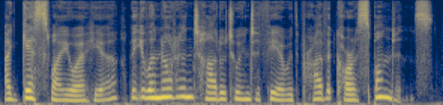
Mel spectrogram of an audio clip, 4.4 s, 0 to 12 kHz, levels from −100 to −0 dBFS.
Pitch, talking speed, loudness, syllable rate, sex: 205 Hz, 215 wpm, -19 LUFS, 7.2 syllables/s, female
